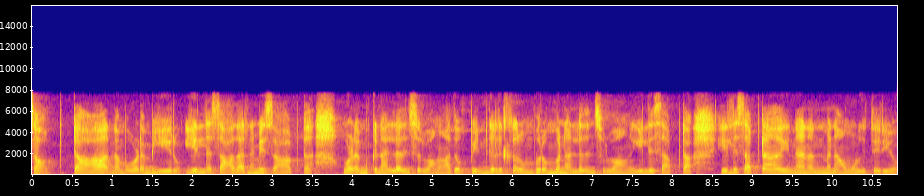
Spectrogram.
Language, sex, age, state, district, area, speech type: Tamil, female, 18-30, Tamil Nadu, Tiruchirappalli, rural, spontaneous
